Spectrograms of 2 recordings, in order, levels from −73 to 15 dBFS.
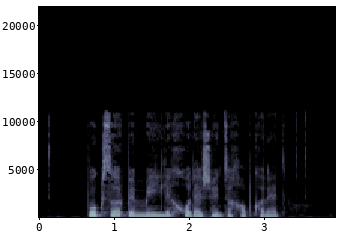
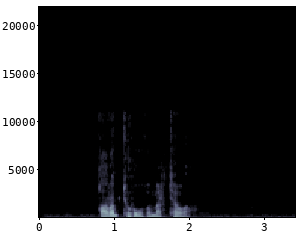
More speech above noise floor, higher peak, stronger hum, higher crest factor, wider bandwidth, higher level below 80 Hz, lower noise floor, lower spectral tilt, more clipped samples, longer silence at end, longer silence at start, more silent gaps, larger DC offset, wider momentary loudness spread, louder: first, 42 dB vs 38 dB; about the same, -6 dBFS vs -6 dBFS; neither; about the same, 18 dB vs 20 dB; about the same, 11.5 kHz vs 11.5 kHz; second, -62 dBFS vs -52 dBFS; first, -65 dBFS vs -60 dBFS; second, -4 dB/octave vs -8.5 dB/octave; neither; second, 0.8 s vs 1.45 s; second, 0.65 s vs 0.8 s; neither; neither; about the same, 9 LU vs 8 LU; about the same, -23 LUFS vs -23 LUFS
